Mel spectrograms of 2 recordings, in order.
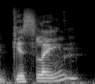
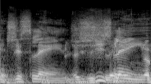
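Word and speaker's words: Ghislain: G-H-I-S-L-A-I-N. I say Gislane. – It's probably Gislane.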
